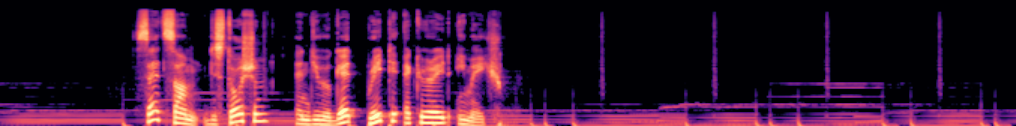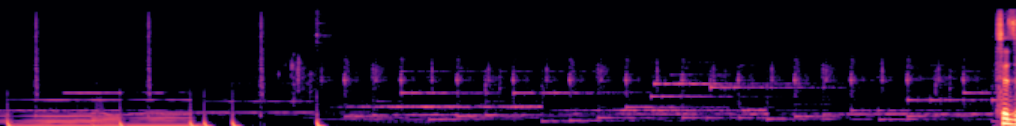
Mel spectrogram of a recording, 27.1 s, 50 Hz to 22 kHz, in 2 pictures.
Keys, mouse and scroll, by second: 1.4-15.4 drag, 16.0-19.8 drag, 20.0-21.9 middle drag, 21.9 scroll down 2, 22.2-26.7 middle drag, 26.7-27.0 scroll up 1.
